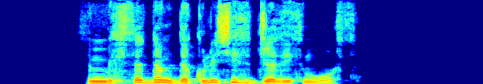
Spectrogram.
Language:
Kabyle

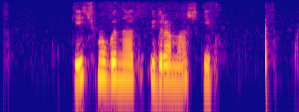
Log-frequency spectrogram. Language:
Mari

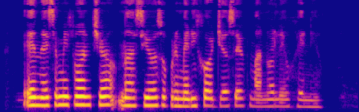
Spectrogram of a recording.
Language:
Spanish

